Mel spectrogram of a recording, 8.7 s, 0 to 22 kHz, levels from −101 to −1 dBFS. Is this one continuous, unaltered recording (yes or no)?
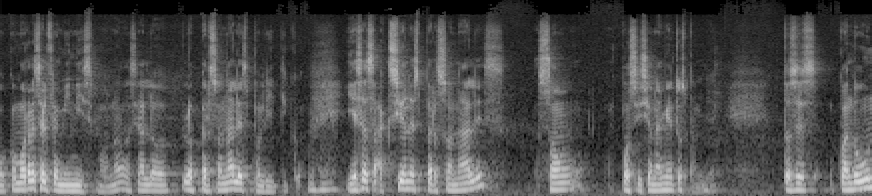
no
